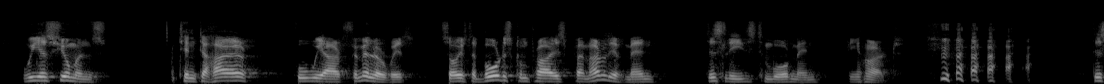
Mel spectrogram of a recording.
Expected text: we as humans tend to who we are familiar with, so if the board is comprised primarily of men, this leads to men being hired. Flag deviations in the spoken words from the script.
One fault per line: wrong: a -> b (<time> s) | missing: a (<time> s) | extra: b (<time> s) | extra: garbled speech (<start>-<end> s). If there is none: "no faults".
extra: hire (2.1 s)
extra: more (7.7 s)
